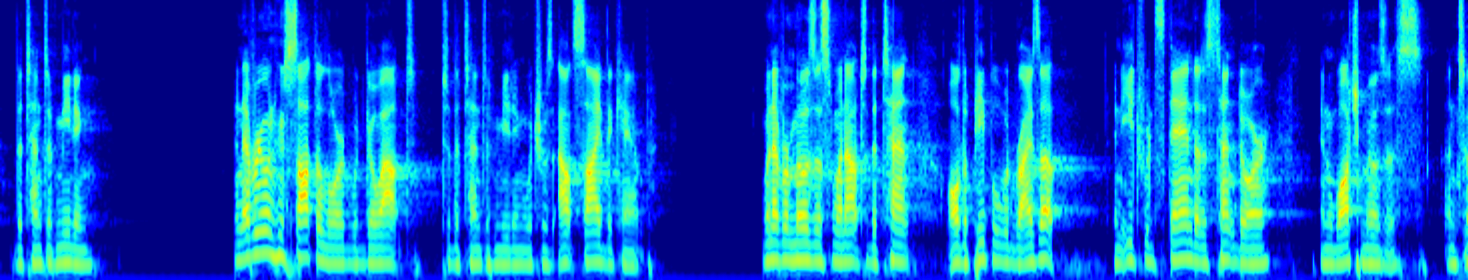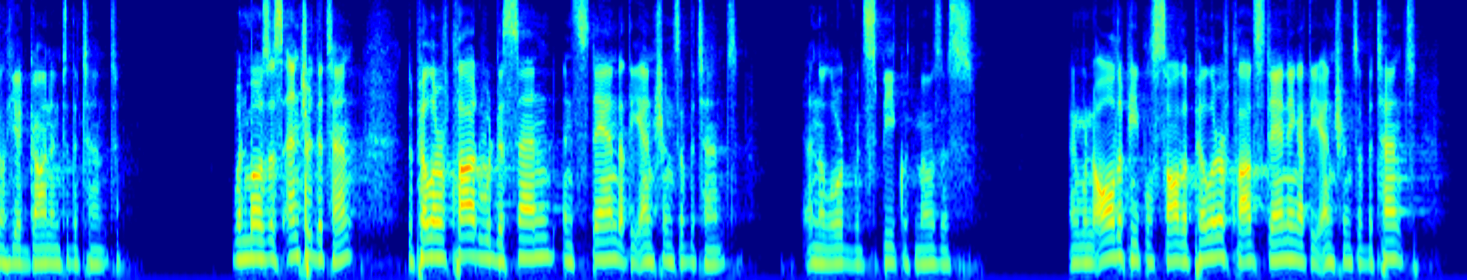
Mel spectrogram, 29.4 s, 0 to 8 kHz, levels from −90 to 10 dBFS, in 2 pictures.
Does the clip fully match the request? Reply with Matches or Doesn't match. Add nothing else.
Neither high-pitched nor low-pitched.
Doesn't match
